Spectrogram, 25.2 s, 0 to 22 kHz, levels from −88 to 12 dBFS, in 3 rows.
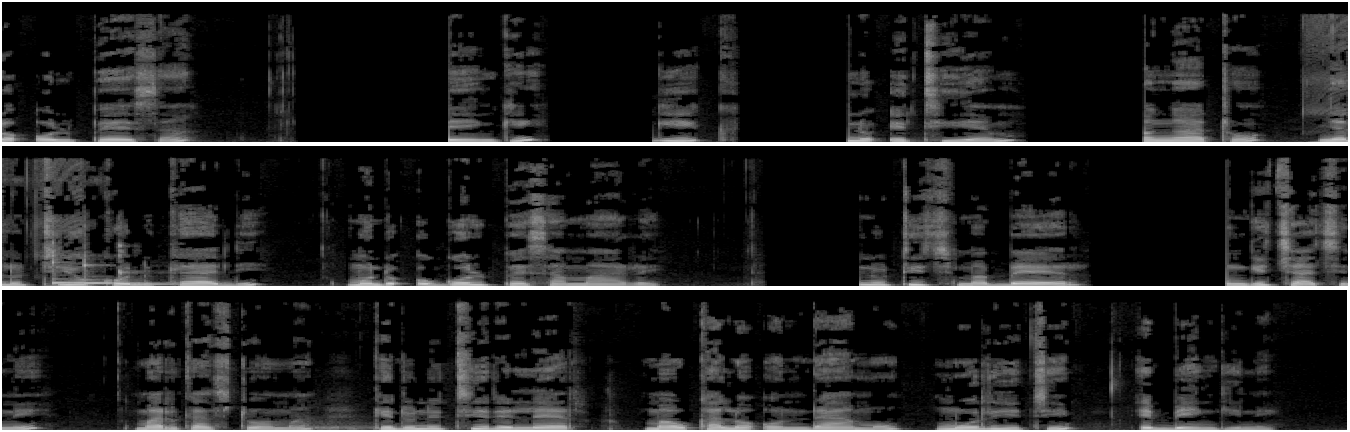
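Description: At 2.53, 3.81, 5.03, 6.88 (just before "ng'ato nyalo tiyo"), 13.52 and 15.82 s, the speech shows a clipped start after a pause. After each gap of about 0.4 to 0.8 s, the output device has gone idle and needs roughly a quarter second, 0.24 to 0.27 s, to wake, so each phrase begins abruptly without its opening sounds. This differs from muted pauses, which silence only the gaps and never cut into speech.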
